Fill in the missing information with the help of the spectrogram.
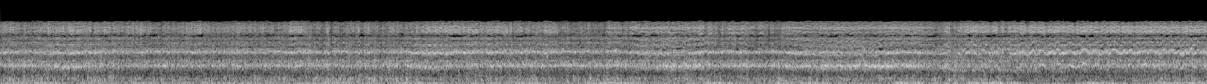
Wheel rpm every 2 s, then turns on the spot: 230, 230, 230, 230, 220, 200.
none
